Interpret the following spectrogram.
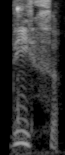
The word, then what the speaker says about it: dix: Dix. Dix. No, dix. Igual que six, dix. Como si fuera una S.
